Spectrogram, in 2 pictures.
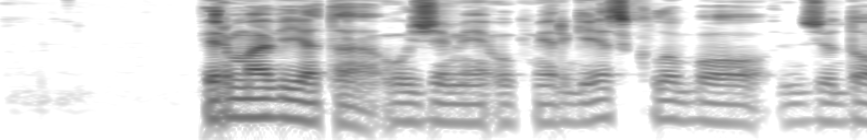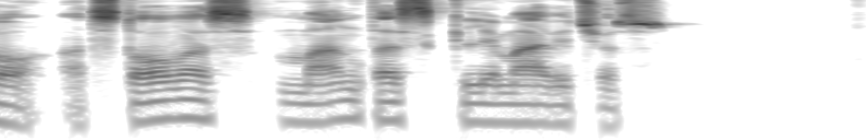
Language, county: Lithuanian, Panevėžys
